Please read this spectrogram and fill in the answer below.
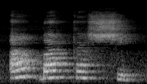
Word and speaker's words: abacaxi: Uma dica também para identificarmos a sílaba tônica é aquela sílaba que nós demoramos mais para falar. Abacaxi, tá? Então, sílaba tônica de abacaxi, xi.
